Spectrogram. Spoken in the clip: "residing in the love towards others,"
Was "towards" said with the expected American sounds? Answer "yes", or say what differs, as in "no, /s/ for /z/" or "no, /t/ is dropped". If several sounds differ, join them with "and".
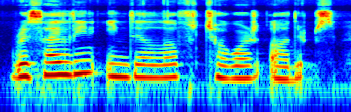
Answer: no, /z/ is dropped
